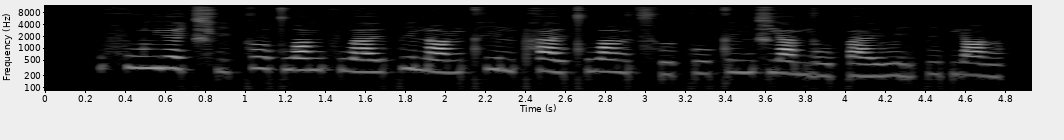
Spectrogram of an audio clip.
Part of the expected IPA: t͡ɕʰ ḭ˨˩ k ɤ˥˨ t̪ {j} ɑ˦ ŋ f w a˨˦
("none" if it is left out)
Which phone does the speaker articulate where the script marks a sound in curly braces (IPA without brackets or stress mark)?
w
